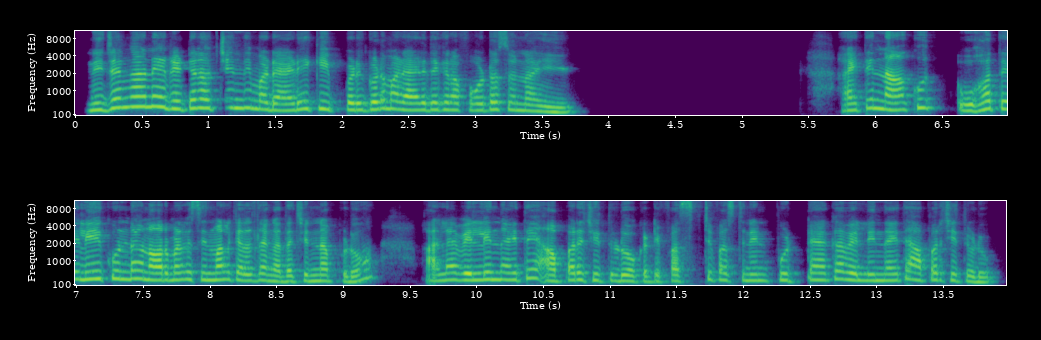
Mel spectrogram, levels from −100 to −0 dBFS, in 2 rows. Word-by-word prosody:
నిజంగానే. 385 +8 +4
రిటర్నొచ్చింది. 335 +2 +1
మా - - +3
డాడీకి 285 +6 0
ఇప్పటికి 270 -1 -1
కూడా 305 +2 +3
మా - - +1
డాడీ 260 0 +3
దగ్గర 270 -1 -1
ఫోటోసున్నాయి. 250 -7 -2 2.2
అయితే 255 +6 -1
నాకు 270 +6 +2 0.3
ఊహ 235 +2 0 0.2
తెలియకుండా 305 +1 +1
నార్మల్‌గా 265 +2 +3
సినిమాలకి 265 0 +1
ఎళ్తాం 240 0 -1
కదా! 210 +1 -1
చిన్నప్పుడు. 220 -2 -1 0.6
అలా 265 +2 0
వెళ్ళిందైతే 275 +4 +1 0.2
అపరిచితుడు 245 -1 -2
ఒకటి 200 +1 -6
ఫస్ట్ 225 +6 -5
ఫస్ట్. 255 -1 -6
నేను 240 -2 -4
పుట్టాక 260 +1 -2 0.2
వెళ్ళిందైతే 245 +2 -2
అపరిచితుడు. 245 -8 -4
265 Hz, 125 wpm, -21 LUFS, 240-285 Hz, 2.2 s, నిజంగానే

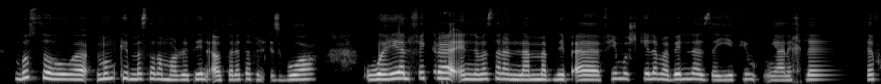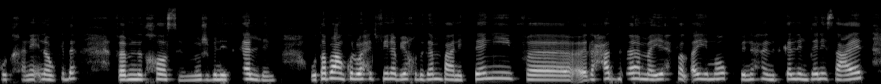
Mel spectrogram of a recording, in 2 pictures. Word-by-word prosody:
بُص 305 +4 -1
هو 235 -4 +4
ممكن 265 +1 0
مثلًا 250 +1 -1
مَرتين 220 +1 0
أو - - +1
3 225 +4 -3
في 230 - -19
الأسبوع، 220 +4 -1 0.5
وهي 240 +5 +6
الفكرة 280 +2 0
إن 235 -2 +4
مثلًا 245 0 0
لما 225 0 +2
بنبقى 220 -1 +2
فيه 255 +5 -7
مشكلة 255 0 -2
ما 235 -2 0
بينّا، 245 +2 +2
زي 210 -1 -3
في 235 +2 -9 0.2
يعني 195 0 -4
خلاف 220 +1 -5 0.5
واتخانقنا 225 +1 -5
وكده، 240 +5 -4 0.4
فبنتخاصم 225 -1 +1
مش 210 +2 -4
بنتكلِّم، 220 -2 0 0.3
وطبعًا 260 +5 +5
كُلّ 255 0 0
واحد 245 0 +2
فينا 255 +1 -1
بياخد 240 -1 -2
جنب 240 +1 -1
عن 220 - +1
التاني، 265 +6 -1
ف 255 -3 -7 0.6
لحد 240 +3 -2
بقى 260 0 +2
ما 230 -2 +1
يحصل 240 +1 -1
أي 240 +2 +1
موقف 250 0 -4
إن 225 - 0
إحنا 240 +1 -6
نتكلِّم 235 +1 -2
تاني 245 +2 0
ساعات، 240 +4 0
235 Hz, 165 wpm, -23 LUFS, 220-255 Hz, 0.6 s, وهي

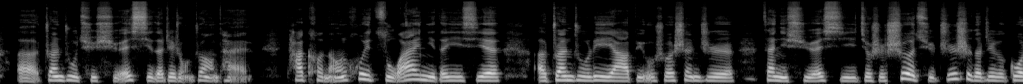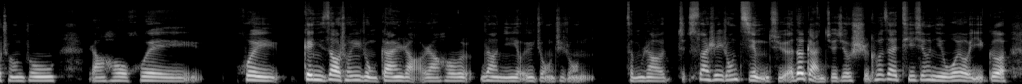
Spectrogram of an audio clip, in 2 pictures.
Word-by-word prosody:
呃， - - -2
专 190 -2 +2
注 190 -2 0
去 165 0 -4
学 180 - -2
习 195 -4 +1
的 160 0 0
这 170 +1 0
种 160 - -6
状 180 -6 -3
态。 175 +2 -8 0.3
它 195 - -2
可 190 -1 -6
能 170 +1 0
会 235 +2 +1
阻 180 -4 -2
碍 220 +2 +3
你 195 -5 +3
的 170 +1 0
一 175 0 -1
些， 175 0 +2 0.4
呃， - - +1
专 195 +1 +3
注 185 -1 0
力 185 0 +2
啊， 165 -2 +3
比 165 - -5
如 - - -3
说 180 +2 -1
甚 180 0 -2
至 170 -2 -1 0.2
在 195 - 0
你 170 -3 +4
学 160 0 -1
习 160 -3 -2
就 175 - -3
是 165 0 -4
摄 250 +7 +4
取 260 - -5
知 240 +2 -2
识 250 -1 -1
的 180 - +2
这 185 +1 -2
个 170 -1 -2
过 190 +2 +1
程 170 -1 -1
中， 175 0 +2 0.3
然 165 0 -4
后 175 0 -1
会 165 -3 -1 0.3
会 185 - +3 0.2
给 225 - +8
你 210 -2 +3
造 215 0 +6
成 195 0 -1
一 200 - 0
种 170 -4 +1
干 175 0 +3
扰， 170 -1 -3
然 160 -1 -3
后 170 0 -1
让 175 -2 0
你 160 +1 +2
有 160 - -1
一 165 - 0
种 325 - -6
这 - - -10
种， 315 0 -8 0.3
怎 160 - -6
么 165 - 0
着， 160 -2 -2 0.2
算 240 -9 -1
是 215 +1 0
一 - - -1
种 210 +2 -2
警 290 +7 +1
觉 - - -3
的 265 - +10
感 225 - 0
觉， 160 - -5
就 175 +2 -3
时 180 - -5
刻 225 +1 -4
在 225 -2 +1
提 205 -1 -5
醒 210 0 -1
你， 185 - +4
我 180 +2 +3
有 175 -3 +3
一 - - -3
个 175 -2 +2
180 Hz, 265 characters per minute, -20 LUFS, 170-200 Hz, 0.4 s, 的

